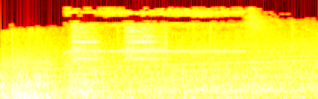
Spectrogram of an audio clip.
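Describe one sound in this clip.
A tram's motor whines with a high steady tone.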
